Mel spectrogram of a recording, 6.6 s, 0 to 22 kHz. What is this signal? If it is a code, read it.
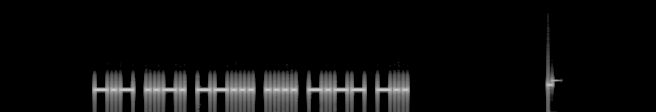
Morse code, heard as a keyed tone, about 28 wpm, 700 Hz. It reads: KF7HYD
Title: USA Call Signs Repeated 2x 28wpm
